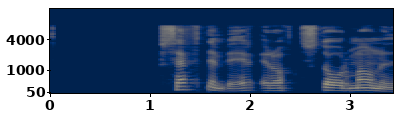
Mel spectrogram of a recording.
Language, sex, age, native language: Icelandic, male, 40-49, Icelandic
